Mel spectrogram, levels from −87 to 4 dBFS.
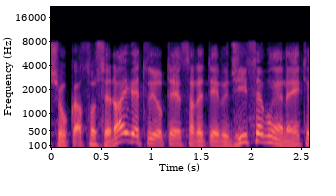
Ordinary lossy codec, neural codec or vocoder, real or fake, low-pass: none; codec, 16 kHz, 2 kbps, X-Codec, HuBERT features, trained on general audio; fake; none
